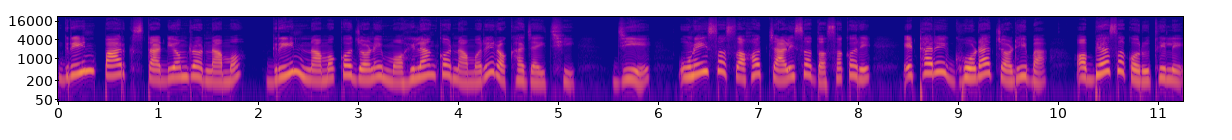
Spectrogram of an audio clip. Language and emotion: Odia, neutral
